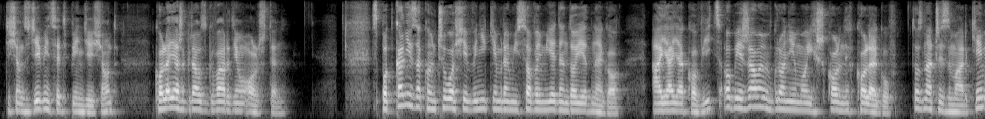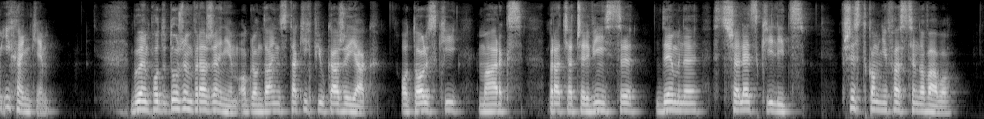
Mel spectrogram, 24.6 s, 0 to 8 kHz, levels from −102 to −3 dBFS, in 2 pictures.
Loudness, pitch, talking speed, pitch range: -23 LUFS, 145 Hz, 115 wpm, 135-165 Hz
